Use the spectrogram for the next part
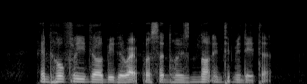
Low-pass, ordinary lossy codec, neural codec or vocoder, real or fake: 7.2 kHz; none; vocoder, 44.1 kHz, 128 mel bands, Pupu-Vocoder; fake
